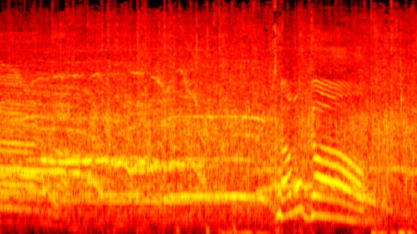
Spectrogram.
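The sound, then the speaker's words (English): A crowd applauds Tony nominee Alex Brightman steadily with loud, dense clapping, mixed with cheering and high whoops and shouts rising and falling over the top throughout. “Speaking of shows I'm gonna see again, let's hear it for Alex Brightman, everybody.”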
